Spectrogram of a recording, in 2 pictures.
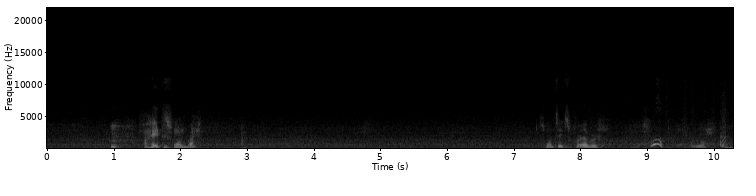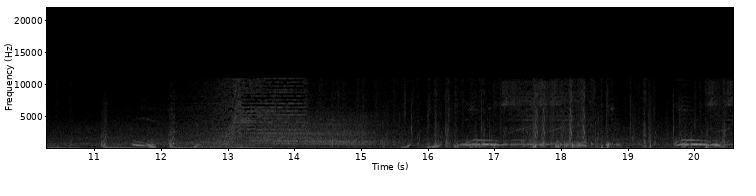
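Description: Cartoon game characters make squeaky, bouncy sound effects.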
